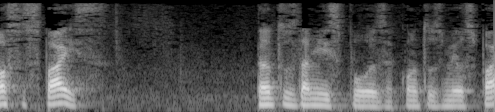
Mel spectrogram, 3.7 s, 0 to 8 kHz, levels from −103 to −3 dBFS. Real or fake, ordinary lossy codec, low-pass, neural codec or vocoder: real; MP3, 32 kbps; 7.2 kHz; none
